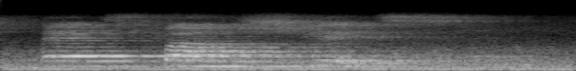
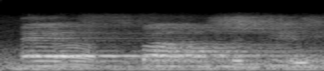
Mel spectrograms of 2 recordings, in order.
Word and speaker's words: expatiate: We misspell it, we mispronounce it. If you look it up in the dictionary, you will not see N in that word. What you will see is EXPATIATE. No N.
